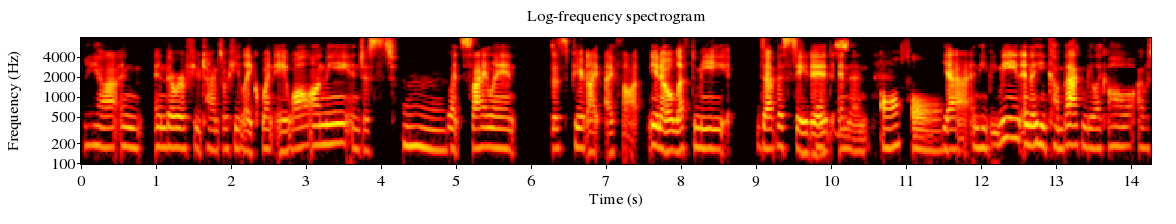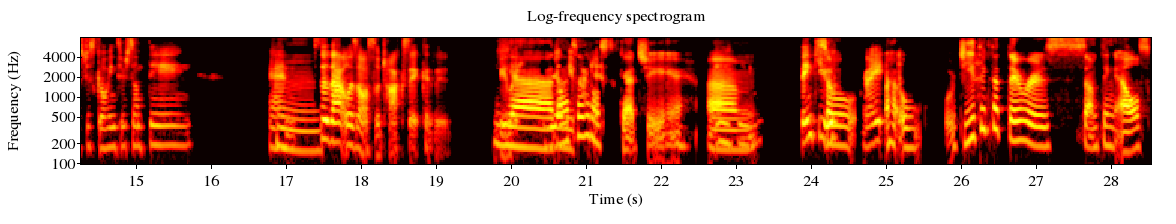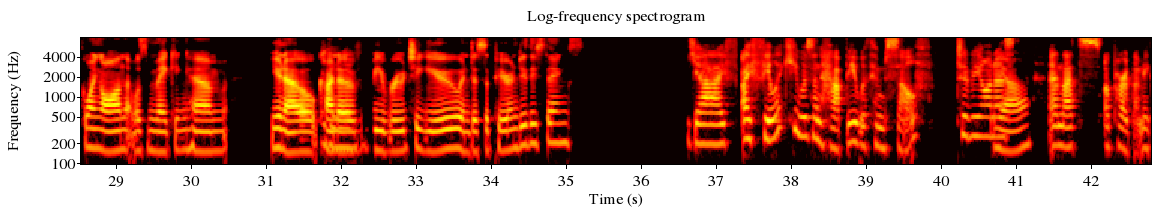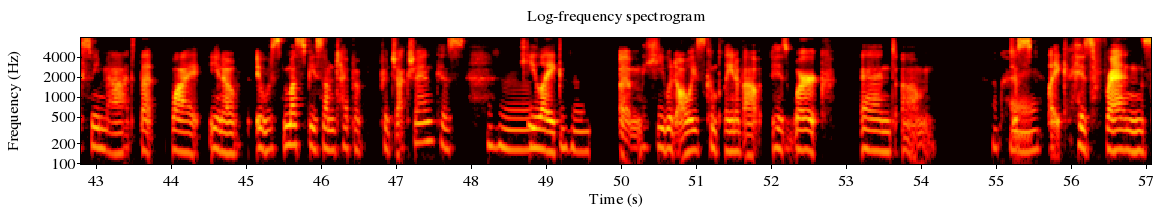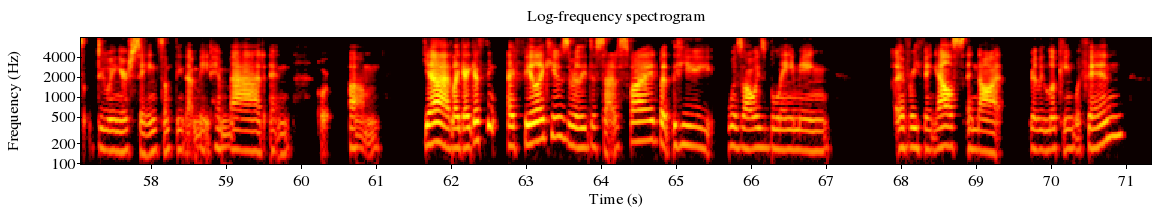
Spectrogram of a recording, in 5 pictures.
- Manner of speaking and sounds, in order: other background noise; laughing while speaking: "you"; chuckle; drawn out: "is"
- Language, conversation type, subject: English, advice, How do I process feelings of disgust after ending a toxic relationship?
- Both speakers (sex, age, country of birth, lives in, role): female, 35-39, United States, United States, advisor; female, 40-44, United States, United States, user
